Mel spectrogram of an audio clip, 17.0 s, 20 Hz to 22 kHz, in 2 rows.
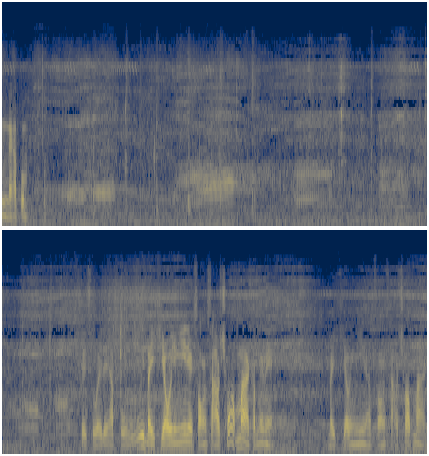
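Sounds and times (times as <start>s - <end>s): small engine revving: 0.0s - 17.0s.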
